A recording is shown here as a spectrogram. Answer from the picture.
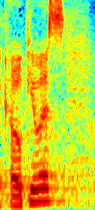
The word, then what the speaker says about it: COPUS: And if I'm introducing your office to your audience to COPUS, I'm going to try to cement that pronunciation because there's others out there and I don't want anybody else to use them.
